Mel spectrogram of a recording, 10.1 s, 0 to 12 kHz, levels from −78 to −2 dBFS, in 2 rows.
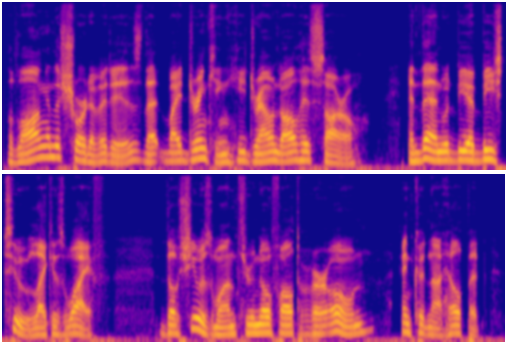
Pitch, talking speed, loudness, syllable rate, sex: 120 Hz, 245 wpm, -17 LUFS, 5.2 syllables/s, male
